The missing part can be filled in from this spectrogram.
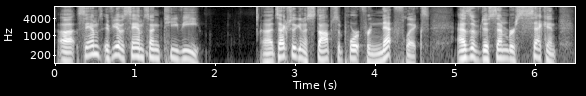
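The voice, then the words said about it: Strained, failing hoarse voice. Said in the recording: “My voice is going. Oh, my voice is going ... it's going. I'm not going to be able to talk tomorrow”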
